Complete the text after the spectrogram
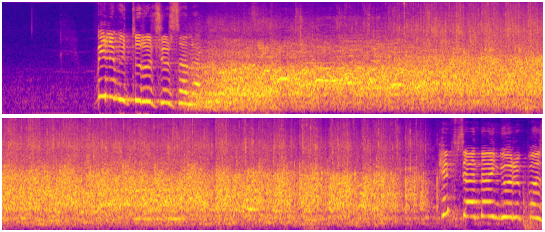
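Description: A large audience laughs and applauds loudly.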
